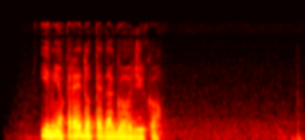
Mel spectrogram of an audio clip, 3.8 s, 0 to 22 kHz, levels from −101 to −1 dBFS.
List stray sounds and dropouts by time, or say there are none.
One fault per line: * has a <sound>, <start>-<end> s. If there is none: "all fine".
all fine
